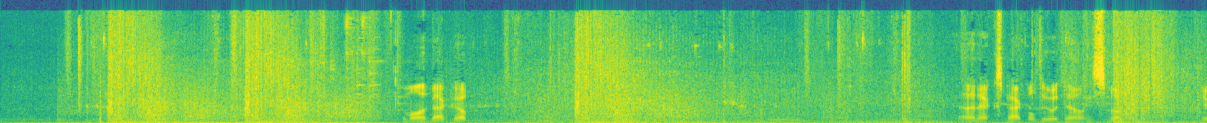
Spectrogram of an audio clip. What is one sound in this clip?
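A tank engine rumbles heavily.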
